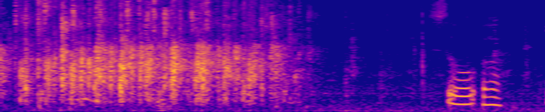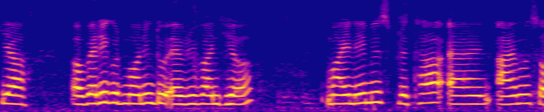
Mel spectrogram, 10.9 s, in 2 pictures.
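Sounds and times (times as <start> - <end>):
audience applause at a software conference talk on storage systems: 0.0 - 3.2
speech: 4.5 - 8.0, 8.7 - 10.8.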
